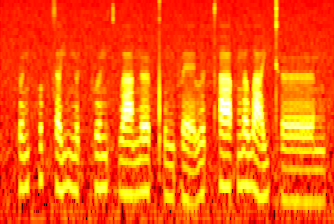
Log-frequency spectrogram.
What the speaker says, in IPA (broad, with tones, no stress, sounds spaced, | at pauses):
h ɵ˨˥ n h ʊ˥ k̚ s ɐ˨˥ j n̪ ɵ˨˥ t̚ f ɵ˥ n kʷʰ aː˧ n̪ œː˧ k̚ pʰ ʊ˨ ŋ f ɛː˨˩ l ɵ˧ t̚ t̪ʰ aː˥ p̚ ŋ ɐ˥ w aː˨˥ j kʰ œː˧ ŋ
